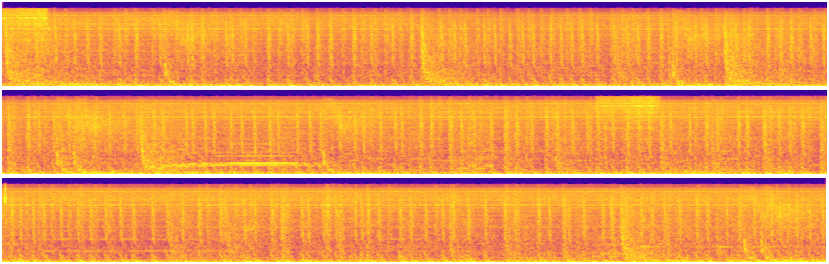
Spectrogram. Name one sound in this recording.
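Explosions and gunfire pop rapidly in a video game.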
